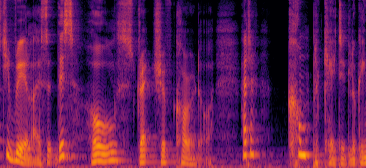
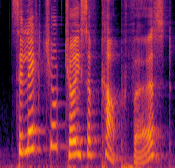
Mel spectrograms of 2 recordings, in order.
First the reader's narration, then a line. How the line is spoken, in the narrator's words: called out Nancy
